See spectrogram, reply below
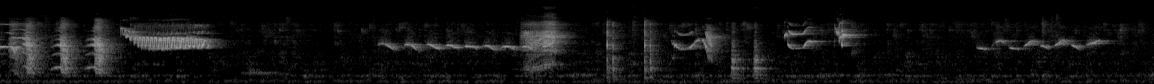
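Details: Javan myna chattering on without stopping, used for training other mynas to sing: harsh notes, a long buzzy squeal, quick warbled runs and rising whistled notes in varied bursts.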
